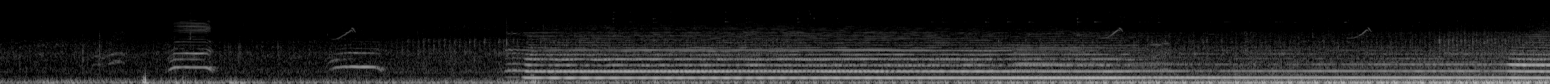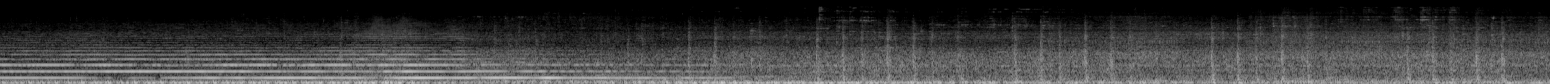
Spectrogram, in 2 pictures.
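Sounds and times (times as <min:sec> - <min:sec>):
wheels clattering on rails: 0:00.0 - 0:15.2, 0:16.2 - 0:31.0
locomotive engine rumble: 0:00.0 - 0:31.0
locomotive horn: 0:05.0 - 0:24.0.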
